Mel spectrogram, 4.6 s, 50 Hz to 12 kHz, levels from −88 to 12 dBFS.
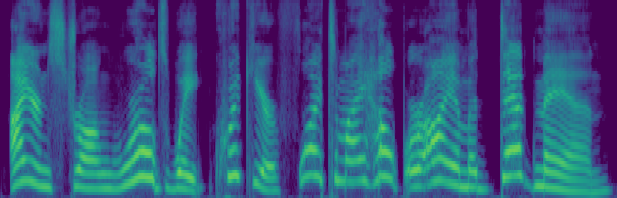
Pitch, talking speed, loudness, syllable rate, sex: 295 Hz, 205 wpm, -17 LUFS, 4.0 syllables/s, female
